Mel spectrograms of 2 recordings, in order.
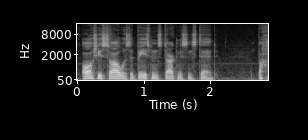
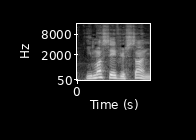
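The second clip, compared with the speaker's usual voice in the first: raised, forceful order; commanding; 5 semitones higher, 6 dB louder than usual. A narrator's reading. Counselor urging Marigold to save her son, commanding. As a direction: command it with urgency. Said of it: "Mister Chimicki commanded".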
